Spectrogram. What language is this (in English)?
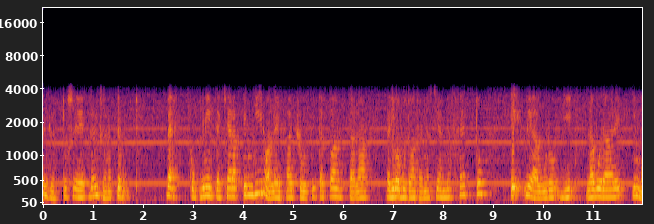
Italian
